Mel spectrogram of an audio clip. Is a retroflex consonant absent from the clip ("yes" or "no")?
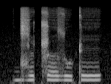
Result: no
